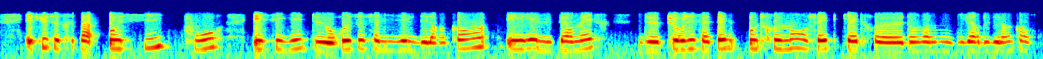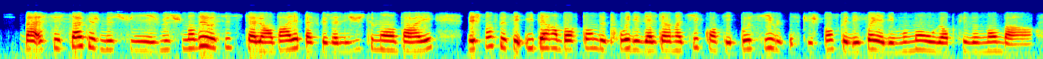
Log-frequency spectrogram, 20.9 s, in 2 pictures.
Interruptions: none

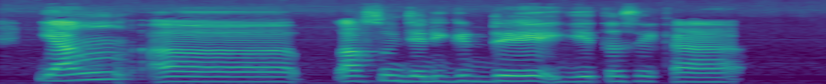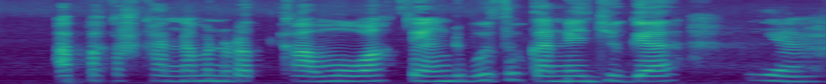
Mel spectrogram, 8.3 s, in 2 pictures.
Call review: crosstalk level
none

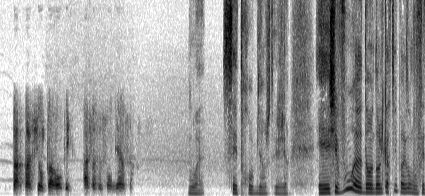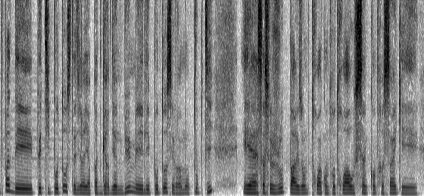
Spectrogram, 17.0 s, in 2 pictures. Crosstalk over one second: none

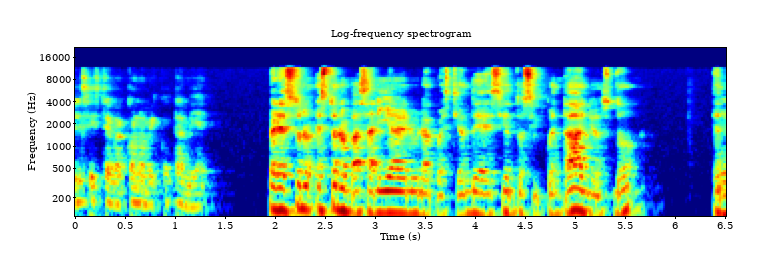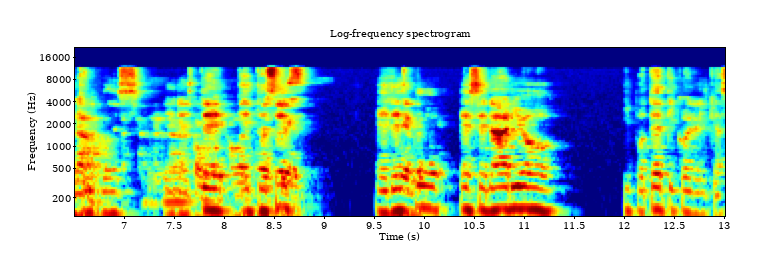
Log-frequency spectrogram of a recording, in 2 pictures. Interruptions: present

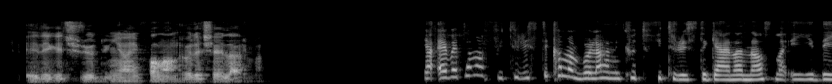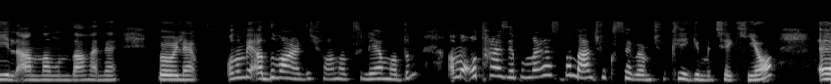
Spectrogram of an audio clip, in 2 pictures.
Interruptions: none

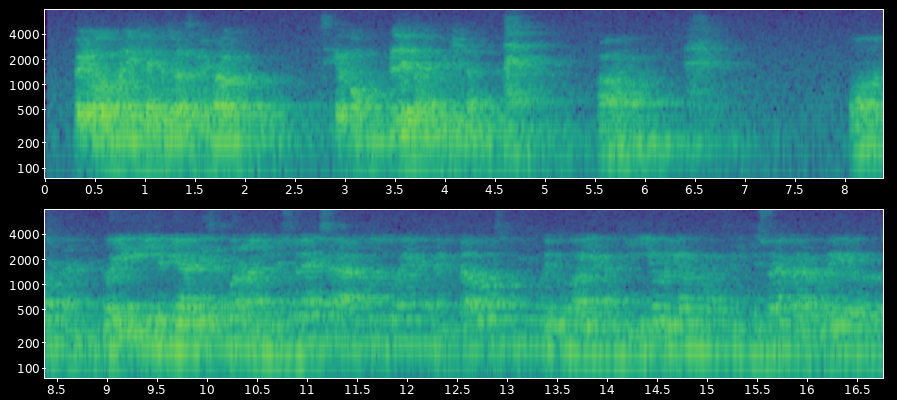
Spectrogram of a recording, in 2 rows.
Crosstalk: none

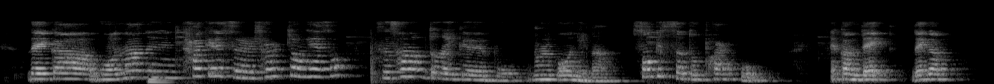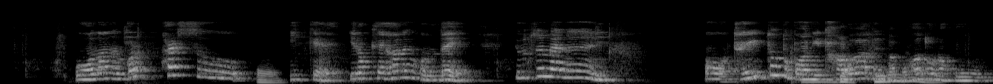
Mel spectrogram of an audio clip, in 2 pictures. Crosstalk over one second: present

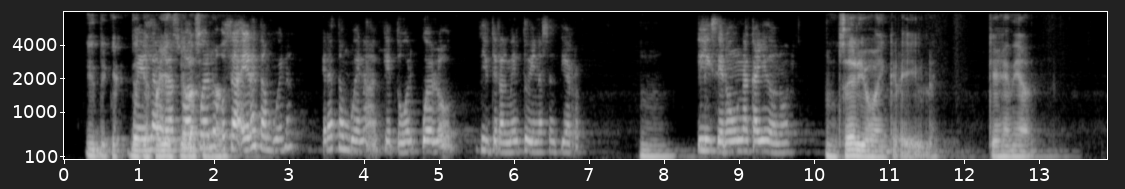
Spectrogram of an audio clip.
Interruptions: present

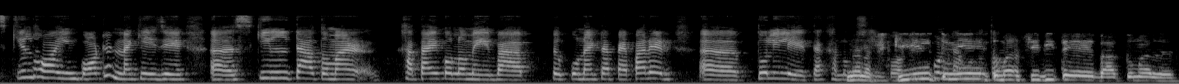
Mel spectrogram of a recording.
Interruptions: present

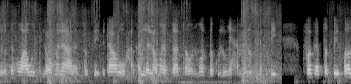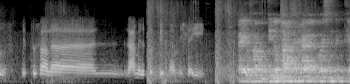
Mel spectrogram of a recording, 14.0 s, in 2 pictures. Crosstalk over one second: none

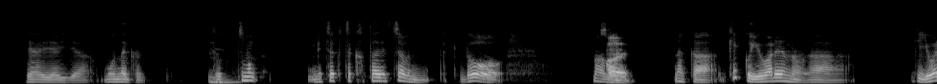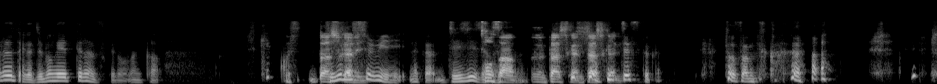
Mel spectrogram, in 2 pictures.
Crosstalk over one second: present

